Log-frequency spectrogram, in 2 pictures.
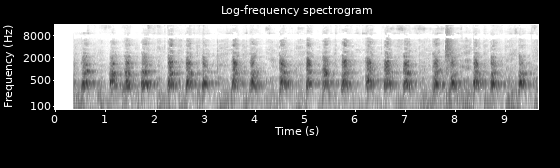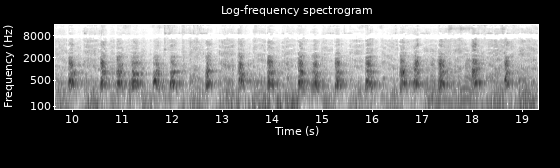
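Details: Purebred aboriginal female Tibetan Mastiff barking steadily: deep, resonant woofs in rapid runs, roughly two or three per second, pausing only briefly, throughout.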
